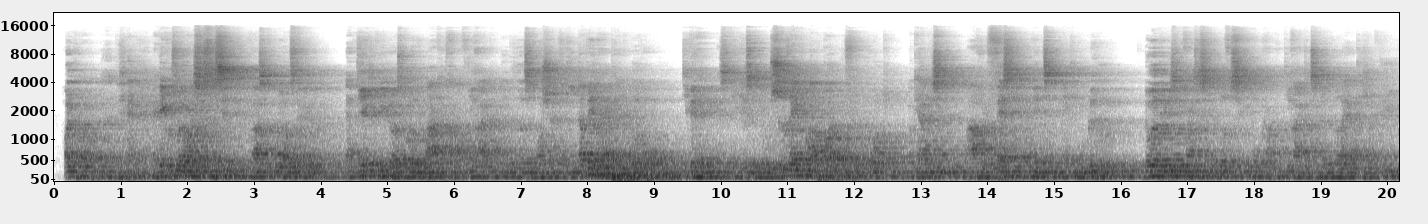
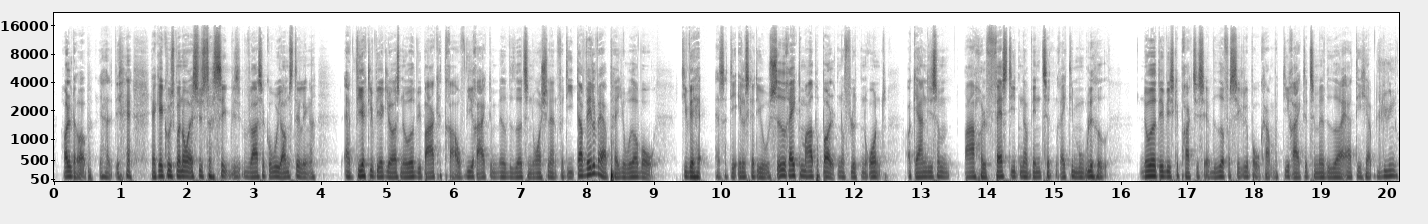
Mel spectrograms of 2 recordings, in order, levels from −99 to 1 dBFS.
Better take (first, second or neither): second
